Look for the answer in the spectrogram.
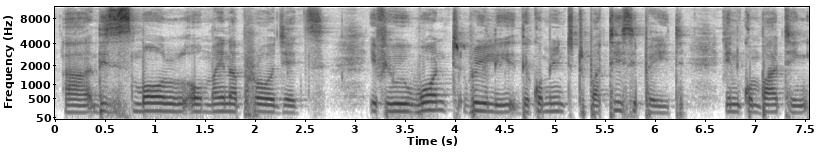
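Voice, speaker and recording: A civil society delegate from Tanzania speaks from the floor of a large conference hall in a fairly low, mellow voice. Her comment is earnest and impassioned, pleading and restarting as she thinks aloud.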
